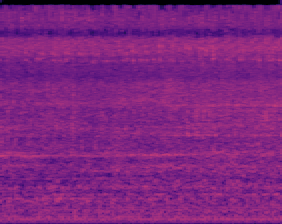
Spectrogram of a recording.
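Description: A car engine idles while warming up, a steady dense rumble with no change in pace, close and constant throughout.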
